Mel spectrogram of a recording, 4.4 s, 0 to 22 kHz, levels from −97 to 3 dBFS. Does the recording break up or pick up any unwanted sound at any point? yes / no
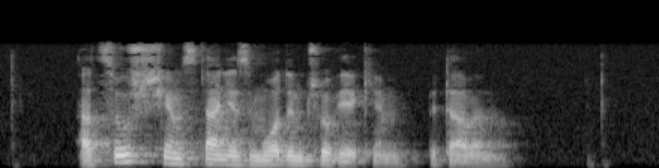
no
